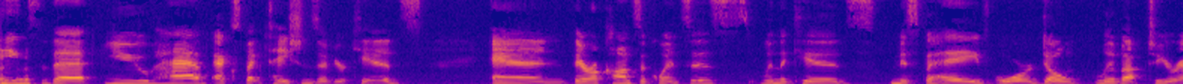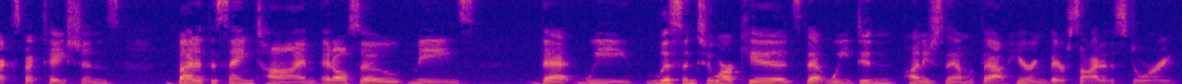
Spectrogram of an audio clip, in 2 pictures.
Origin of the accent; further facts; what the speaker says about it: West Virginia, United States; also born or lived in Cleveland, Ohio / Delaware; now in Wilmington, United States; I grew up in West Virginia.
